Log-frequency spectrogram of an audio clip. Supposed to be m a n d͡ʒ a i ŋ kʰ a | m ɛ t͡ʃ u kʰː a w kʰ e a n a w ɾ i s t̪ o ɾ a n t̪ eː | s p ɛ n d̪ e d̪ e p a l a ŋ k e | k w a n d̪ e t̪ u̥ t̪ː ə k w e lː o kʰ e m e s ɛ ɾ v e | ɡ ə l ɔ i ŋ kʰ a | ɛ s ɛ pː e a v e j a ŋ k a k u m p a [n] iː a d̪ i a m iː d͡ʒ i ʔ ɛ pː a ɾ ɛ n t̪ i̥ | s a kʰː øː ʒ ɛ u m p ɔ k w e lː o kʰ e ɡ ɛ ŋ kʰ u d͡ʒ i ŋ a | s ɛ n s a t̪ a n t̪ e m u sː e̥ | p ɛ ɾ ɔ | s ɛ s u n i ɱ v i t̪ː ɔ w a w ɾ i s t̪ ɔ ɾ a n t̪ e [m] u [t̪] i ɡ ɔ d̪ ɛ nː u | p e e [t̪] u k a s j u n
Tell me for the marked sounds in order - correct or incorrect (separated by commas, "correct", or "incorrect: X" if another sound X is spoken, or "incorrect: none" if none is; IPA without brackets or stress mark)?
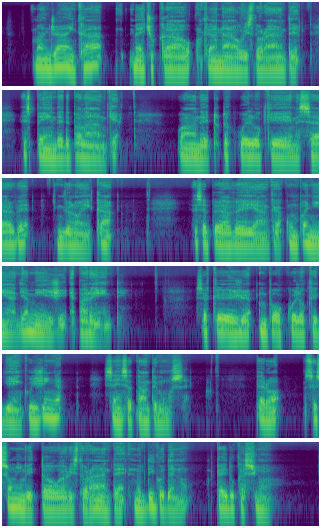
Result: incorrect: ɲ, incorrect: n, incorrect: d̪, incorrect: d̪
